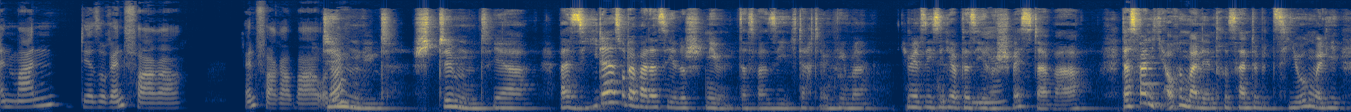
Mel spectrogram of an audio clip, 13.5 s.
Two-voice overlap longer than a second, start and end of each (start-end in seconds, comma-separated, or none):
none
